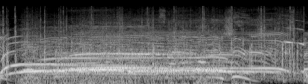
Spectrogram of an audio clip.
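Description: A loud crowd at a rap battle tournament cheers and shouts, with high whoops and yells rising over a dense roar of voices.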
